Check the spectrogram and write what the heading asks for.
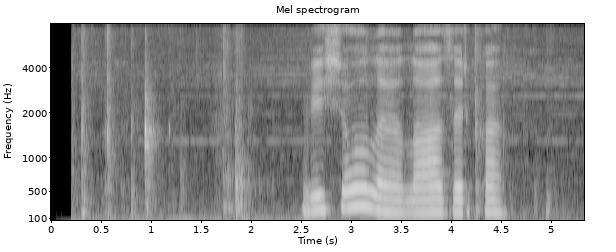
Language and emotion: Russian, sad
